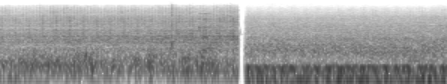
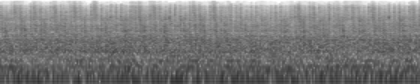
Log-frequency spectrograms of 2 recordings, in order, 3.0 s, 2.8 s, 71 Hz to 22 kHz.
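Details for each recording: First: Ford 800 tractor pulling a disc: steady, even engine note with no misses or knocks after a brief dropout, running well again; owner wonders if timing had been out, unconfirmed. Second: Ford 800 tractor with heavy disc attached: loud, ragged engine roar that won't settle to an idle; owner suspects low compression, no blue smoke seen; cause unconfirmed.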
